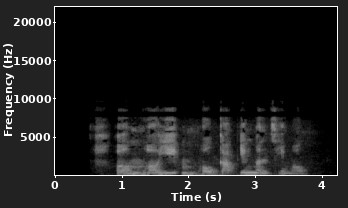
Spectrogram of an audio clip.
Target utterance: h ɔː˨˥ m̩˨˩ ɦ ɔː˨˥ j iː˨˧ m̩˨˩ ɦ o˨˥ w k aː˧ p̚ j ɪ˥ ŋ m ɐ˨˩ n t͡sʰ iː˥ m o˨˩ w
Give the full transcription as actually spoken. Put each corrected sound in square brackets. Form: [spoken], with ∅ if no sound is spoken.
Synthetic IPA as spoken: h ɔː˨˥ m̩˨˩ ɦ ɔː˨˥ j iː˨˧ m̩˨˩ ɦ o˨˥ w k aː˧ p̚ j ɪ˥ ŋ m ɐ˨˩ n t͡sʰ [iː˨˩] m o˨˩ w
